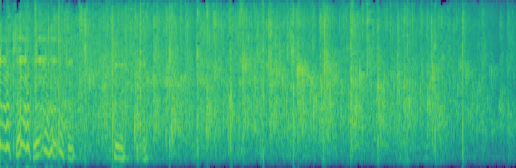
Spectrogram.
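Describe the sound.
An audience claps steadily throughout, a dense patter of many hands that tapers slightly toward the end, with a voice briefly heard over it at the start.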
